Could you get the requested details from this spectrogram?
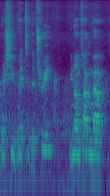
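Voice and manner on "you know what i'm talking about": ordinary delivery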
